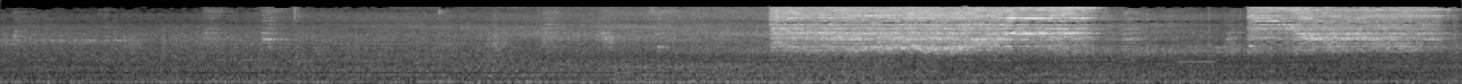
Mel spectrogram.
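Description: Diesel-hauled passenger train passing close by: a steady rumble of wheels on the rails, with high-pitched wheel squeal coming in twice, about six seconds in and again near the end.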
